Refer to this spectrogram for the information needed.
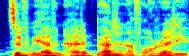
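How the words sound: It is said in a put-on character voice.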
